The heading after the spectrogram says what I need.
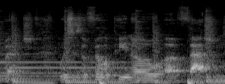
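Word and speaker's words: Bench/: It's spelled or written as Bench with a hash, but I'm just gonna pronounce it Bench, which is a Filipino fashion brand.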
